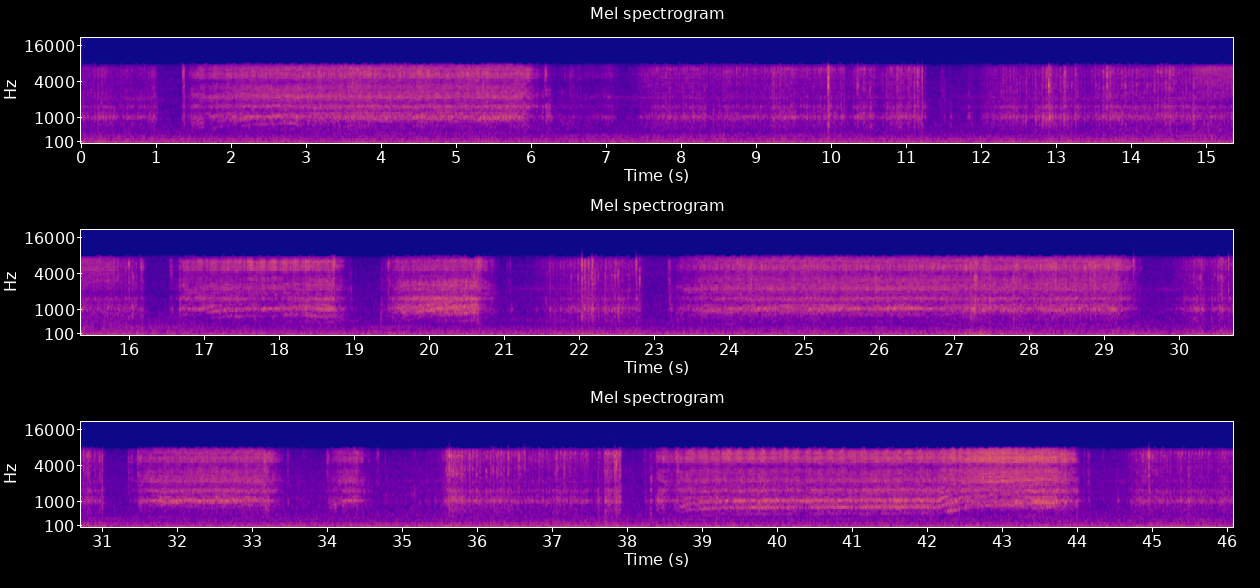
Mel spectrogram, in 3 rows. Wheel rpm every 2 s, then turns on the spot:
20, 60, 60, 20, 10, 10, 20, 20, 40, 40, 30, 30, 70, 70, 40, 20, 40, 30, 20, 50, 70, 90, 20.
6-10 12-16 20-22 34-38 44-46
